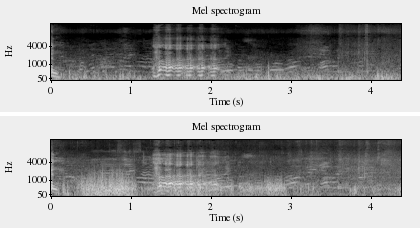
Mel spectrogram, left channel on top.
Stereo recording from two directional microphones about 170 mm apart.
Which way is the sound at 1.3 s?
20° left (ahead or behind).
